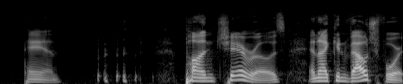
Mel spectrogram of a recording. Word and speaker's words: Pancheros: He says, also, I know you guys have been getting a lot of recommendations about poncheros. Apparently, I've been saying it wrong. Surprise. – I've been saying pancheros, too. – I mean, come on. How else are you supposed to say it? It's P-A-N. – Well, P-A-N in Spanish is pan.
